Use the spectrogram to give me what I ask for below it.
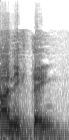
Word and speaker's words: Anigstein: ¿Cómo se pronuncia tu apellido? Antein.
